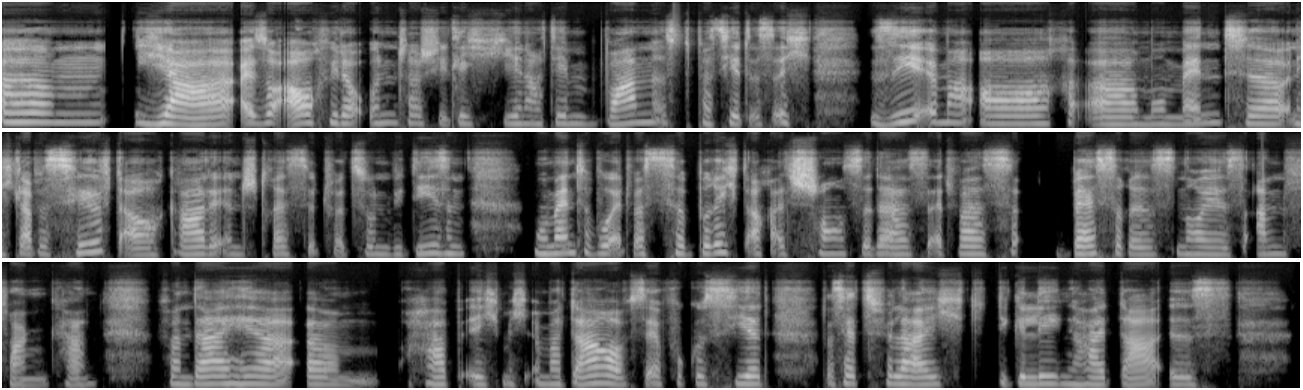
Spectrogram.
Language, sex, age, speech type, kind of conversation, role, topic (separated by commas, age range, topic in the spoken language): German, female, 55-59, conversation, podcast, guest, Wie bleibt Nähe trotz Stress und Alltag erhalten?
